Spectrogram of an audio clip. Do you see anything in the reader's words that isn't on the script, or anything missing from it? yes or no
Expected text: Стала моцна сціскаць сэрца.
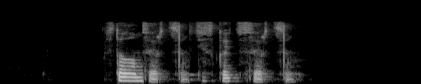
yes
